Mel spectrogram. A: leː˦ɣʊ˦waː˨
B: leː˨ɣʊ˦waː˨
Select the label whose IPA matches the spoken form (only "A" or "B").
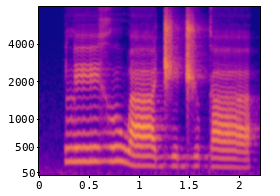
A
